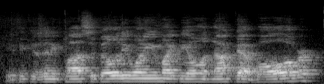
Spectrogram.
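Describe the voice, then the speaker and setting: A man's voice: mid-range voice, flat delivery, very fast. A man investigating a haunted house, calling out to spirits in a coaxing, conversational way. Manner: coaxing, speaks to spirits directly. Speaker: paranormal investigator. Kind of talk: casual ghost-hunting talk. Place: inside a house. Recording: echoey room from far off, faint noise.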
